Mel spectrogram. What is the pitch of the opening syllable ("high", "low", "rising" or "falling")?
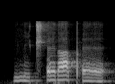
low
